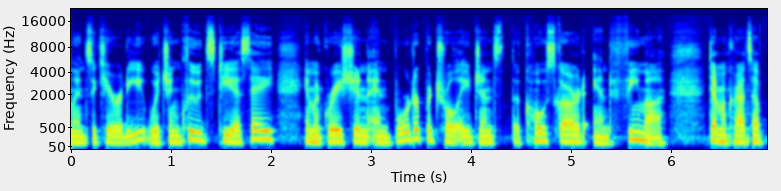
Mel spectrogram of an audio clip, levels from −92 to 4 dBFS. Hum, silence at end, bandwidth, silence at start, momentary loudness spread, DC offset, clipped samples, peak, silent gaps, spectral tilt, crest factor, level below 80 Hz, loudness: none; 0.05 s; 18.5 kHz; 0 s; 6 LU; under 0.1%; under 0.1%; -6 dBFS; none; -4.5 dB/octave; 22 dB; -72 dBFS; -29 LUFS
